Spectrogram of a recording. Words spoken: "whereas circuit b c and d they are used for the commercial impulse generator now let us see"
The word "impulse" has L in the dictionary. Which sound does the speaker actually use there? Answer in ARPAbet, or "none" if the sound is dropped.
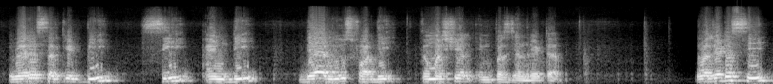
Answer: none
